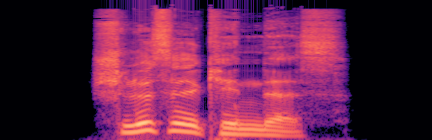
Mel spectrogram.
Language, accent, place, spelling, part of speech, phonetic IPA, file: German, Germany, Berlin, Schlüsselkindes, noun, [ˈʃlʏsl̩ˌkɪndəs], De-Schlüsselkindes.ogg
- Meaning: genitive of Schlüsselkind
